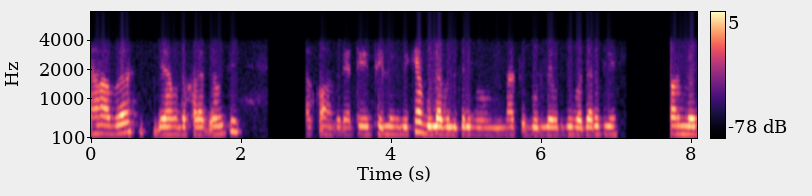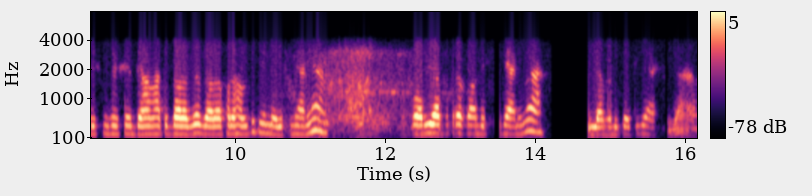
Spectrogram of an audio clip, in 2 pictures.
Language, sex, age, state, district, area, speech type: Odia, female, 60+, Odisha, Jagatsinghpur, rural, conversation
